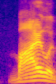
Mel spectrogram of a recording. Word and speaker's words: Myla: So Myla, like Mila Kunis.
